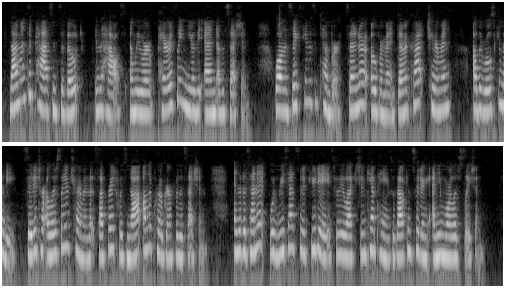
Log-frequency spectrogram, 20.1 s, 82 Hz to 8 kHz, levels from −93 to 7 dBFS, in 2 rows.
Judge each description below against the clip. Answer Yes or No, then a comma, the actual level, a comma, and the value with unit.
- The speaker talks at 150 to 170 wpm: No, fast, 205 wpm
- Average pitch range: Yes, average, 3.0 semitones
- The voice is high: Yes, high, 225 Hz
